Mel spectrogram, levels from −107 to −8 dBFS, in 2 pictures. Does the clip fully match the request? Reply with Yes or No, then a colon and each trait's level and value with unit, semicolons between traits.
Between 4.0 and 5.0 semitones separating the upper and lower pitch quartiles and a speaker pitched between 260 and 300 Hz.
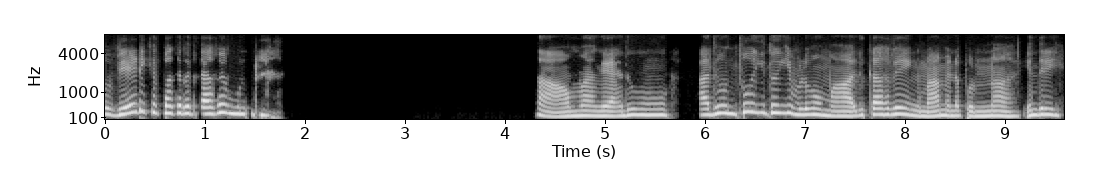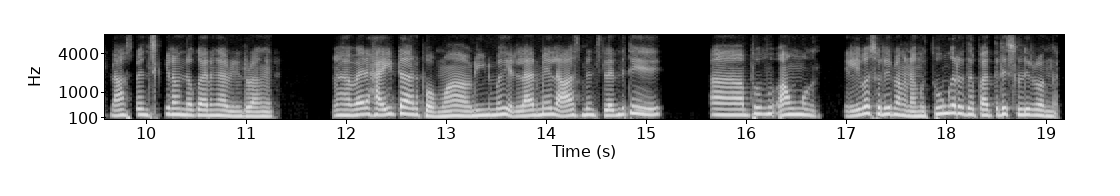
No: average, 4.3 semitones; high, 200 Hz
